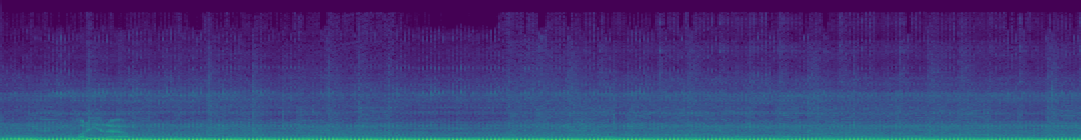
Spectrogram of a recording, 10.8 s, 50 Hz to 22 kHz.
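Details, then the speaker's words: 1964 Honda Super Cub CA102 after a full top-end rebuild: quick even putt-putt from the small single, steady through blipped throttle and back to idle; running healthy and smooth. "that sucker sounds good doesn't it drop that idle down just a minute"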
